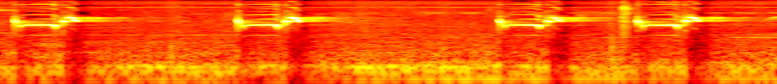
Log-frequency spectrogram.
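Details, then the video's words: Lure recording of bar-winged prinia song. Four loud phrases, each a buzzy stutter then a level whistle stepping up into a sustained higher whistle, over faint low background hum. "suara burung prenjak gacor ini 💯% Paling Ampuh buat pikat dan pancingan prenjak bahan"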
